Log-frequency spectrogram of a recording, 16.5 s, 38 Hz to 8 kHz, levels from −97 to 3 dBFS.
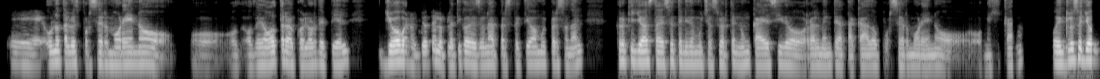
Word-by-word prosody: eh, 110 -3 -5
uno 125 +1 +2
tal 120 -2 +1
vez 120 0 +2
por 120 - -10
ser 115 0 0
moreno 115 +1 +1
o - - -5 0.2
o 95 +1 -13
o 100 - -7
de 105 +2 -3
otro 115 +1 +3
color 105 +1 -2
de 110 -1 -2
piel. 115 +3 -2 0.4
Yo 125 +2 +8
bueno, 120 -6 +3
yo 120 0 0
te - - -1
lo 115 -5 +1
platico 120 +4 -1
desde 110 -1 +2
una 115 +1 -2
perspectiva 105 +2 -4
muy 115 0 -4
personal. 110 +1 -5 0.5
Creo 135 -2 0
que 135 0 -2
yo 125 0 +7
hasta 125 -1 +3
eso 115 +2 +1
he - - -6
tenido 115 -2 -2
mucha 115 -1 -6
suerte, 115 +1 -3
nunca 110 -1 -1
he 105 0 +1
sido 105 -4 0
realmente 105 0 -3
atacado 100 0 -3
por - - -18
ser 100 -2 -3
moreno 100 0 -4
o 85 -2 -10
mexicano 105 +6 -10 0.4
o 120 - +2
incluso 140 +6 +5
yo, 140 -1 +8
110 Hz, 175 wpm, -25 LUFS, 105-120 Hz, 0.5 s, Yo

